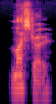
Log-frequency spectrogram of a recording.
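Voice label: "maestro", Australian English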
